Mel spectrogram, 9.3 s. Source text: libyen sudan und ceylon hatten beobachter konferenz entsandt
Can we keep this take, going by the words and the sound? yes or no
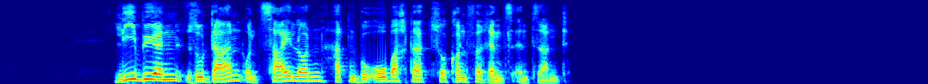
no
